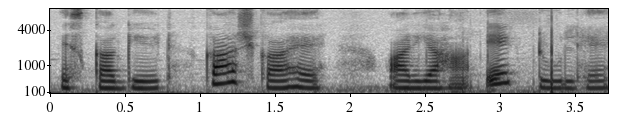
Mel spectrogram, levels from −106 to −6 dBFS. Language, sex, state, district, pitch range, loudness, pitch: Hindi, female, Jharkhand, Ranchi, 200-215 Hz, -19 LUFS, 205 Hz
